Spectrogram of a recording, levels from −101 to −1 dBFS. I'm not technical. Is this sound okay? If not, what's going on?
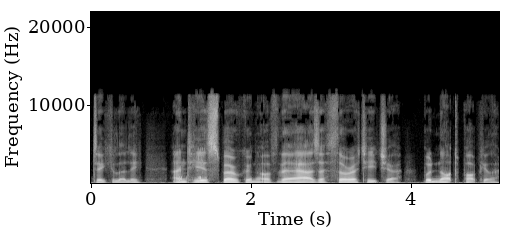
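No. Two things are wrong with this speech.

The whole clip sounds dull and plainly gurgly. That is MP2 compression, the squeezing method used for digital radio. It likely comes from saving the sound with too little data. To save space, it splits the sound into many narrow slices and drops the highest ones. The slices that remain are stored roughly. So the top end goes missing, and the rest gets a grainy edge.

There are also two short bursts of DAB burbling. The first runs from 1.09 to 1.54 s. The second runs from 4.77 to 4.87 s. They put short blips of noise over the speech. This happens when a weak radio signal lets errors slip into the data. Some of those slices then get short blips of noise.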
